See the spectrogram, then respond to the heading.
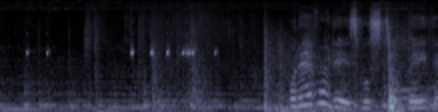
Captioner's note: geiger counter beeps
